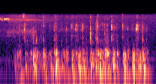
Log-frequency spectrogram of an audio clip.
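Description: Rapid, continuous clicking of keys on a computer keyboard, steady, with irregular bursts of keystrokes throughout and no talking.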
